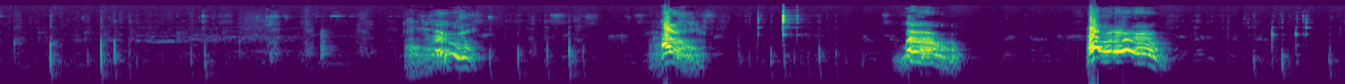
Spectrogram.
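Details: Nine-week-old Golden Retriever puppy playing with a plate, giving four loud harmonic barks spaced about two seconds apart, with clicking and scraping between them indoors.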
